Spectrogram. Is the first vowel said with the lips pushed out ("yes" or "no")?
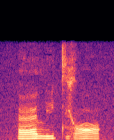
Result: no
